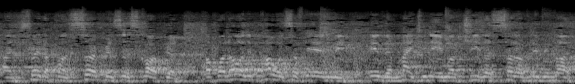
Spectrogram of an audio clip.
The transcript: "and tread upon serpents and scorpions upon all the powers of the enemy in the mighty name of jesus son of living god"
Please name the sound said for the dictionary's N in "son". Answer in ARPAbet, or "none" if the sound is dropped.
L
